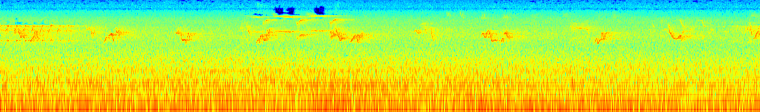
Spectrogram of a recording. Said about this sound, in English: That was the indigo bunting just before the pine warbler. So we're at the pine loop. It is a stand of what looks to be red pine.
